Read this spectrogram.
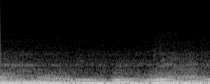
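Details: Suzuki Alto 800 with a cut exhaust, a pipe fitted in place of the damaged section: a steady deep drone while driving, louder and less full than stock but with the old metallic rattle gone; the exhaust now sounds sound.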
